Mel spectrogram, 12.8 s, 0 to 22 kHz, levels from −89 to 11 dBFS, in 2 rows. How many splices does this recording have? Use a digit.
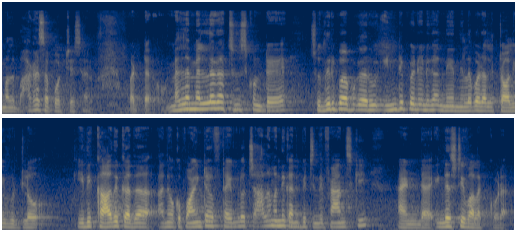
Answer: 0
